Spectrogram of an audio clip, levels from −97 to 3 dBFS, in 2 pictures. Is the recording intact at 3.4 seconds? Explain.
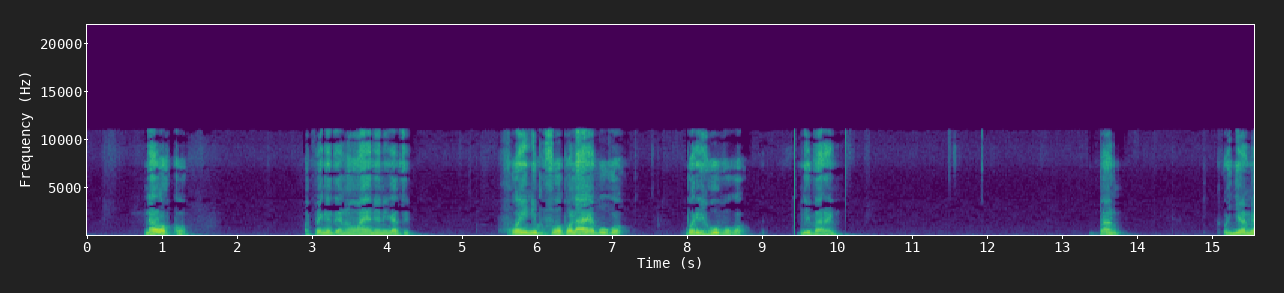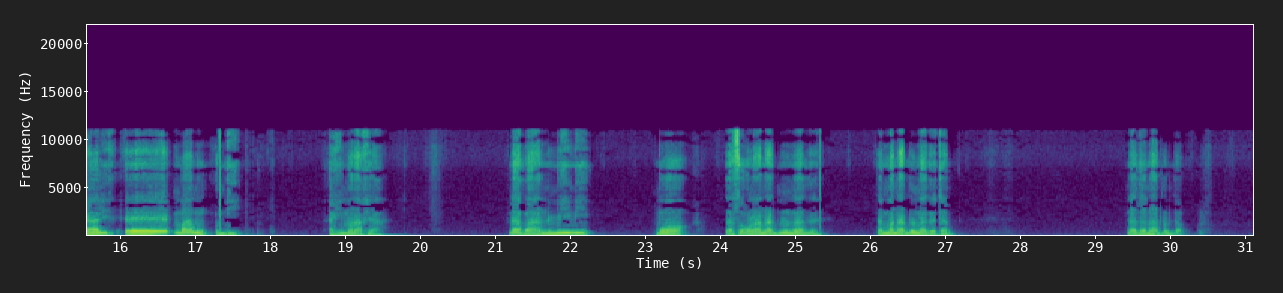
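No. At 3.40 s a bit error spike cuts through the signal. A single bit flipped in memory or on a digital link, corrupting three consecutive samples: their values jump by a power of two and then snap back. That produces one sharp tick, broadband and unrelated to the speech around it, lasting only those few samples before the waveform returns to its proper course.

The same moment also carries heavy codec damage that runs through the whole clip. Nothing reaches above 11.1 kHz, and the treble below that limit sounds synthesized rather than captured. This is likely HE-AAC compression, at a rate that fits roughly 12 kbps. Only the lower band is coded, and spectral band replication copies those bands upward under a coarse envelope. Harmonics therefore fail to line up across the crossover, and s sounds come out gritty, metallic or lispy.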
